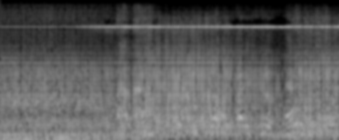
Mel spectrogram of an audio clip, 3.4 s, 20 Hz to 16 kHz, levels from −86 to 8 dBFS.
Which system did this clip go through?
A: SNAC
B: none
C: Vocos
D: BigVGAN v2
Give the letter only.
D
